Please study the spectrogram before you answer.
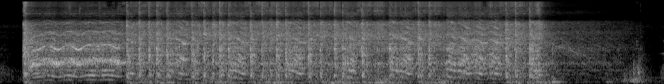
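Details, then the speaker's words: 2010 Lexus IS250 that threw its serpentine belt while driving; owner suspects the AC compressor is locked up and keeping it from starting. Starter cranks steadily about five seconds but the engine never catches; crank no start. "yep she doesn't want to start and i think this guy right here it just wasn't turning at all and that's what's keeping the poor little engine from starting"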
